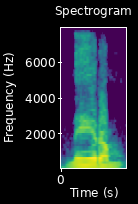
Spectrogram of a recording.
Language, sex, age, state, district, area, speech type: Tamil, male, 18-30, Tamil Nadu, Tirunelveli, rural, read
